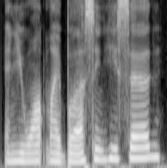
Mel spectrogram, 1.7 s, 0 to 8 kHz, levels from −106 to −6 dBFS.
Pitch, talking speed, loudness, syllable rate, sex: 160 Hz, 250 wpm, -18 LUFS, 5.2 syllables/s, female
